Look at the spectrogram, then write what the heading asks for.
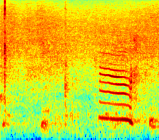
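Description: A black-and-white kitten gives one short, clear meow, close by, after a brief stretch of quiet household room sound.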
